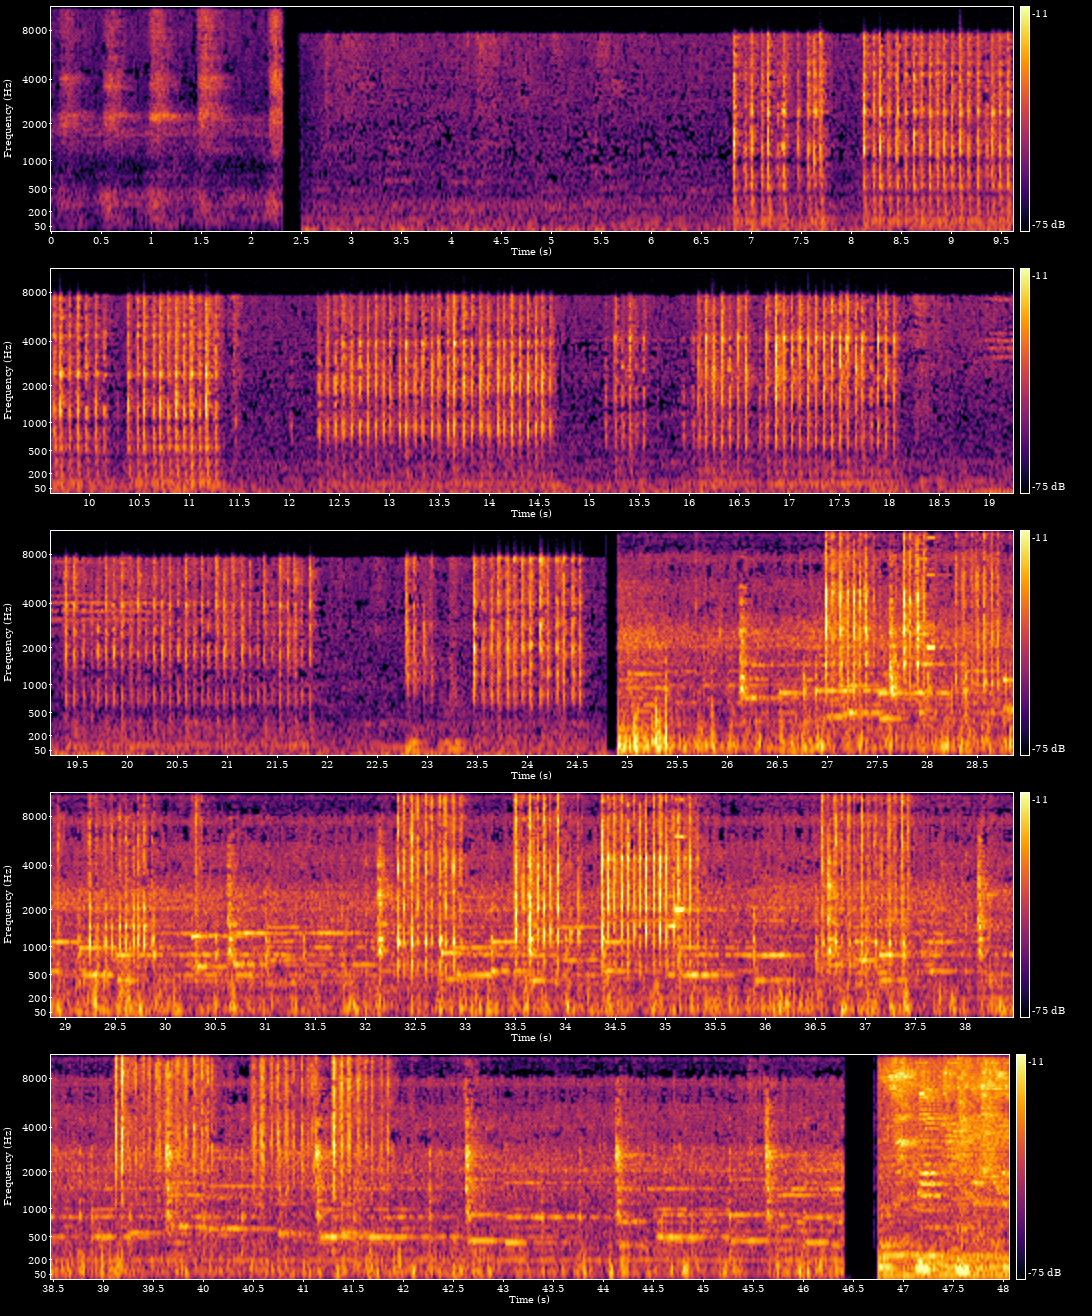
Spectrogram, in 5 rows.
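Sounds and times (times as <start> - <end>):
mechanical keyboard clacking: 6.8 - 11.4, 12.3 - 18.1, 19.4 - 21.9, 22.8 - 24.6, 26.9 - 30.7, 32.2 - 35.6, 36.5 - 37.5, 39.1 - 41.9.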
